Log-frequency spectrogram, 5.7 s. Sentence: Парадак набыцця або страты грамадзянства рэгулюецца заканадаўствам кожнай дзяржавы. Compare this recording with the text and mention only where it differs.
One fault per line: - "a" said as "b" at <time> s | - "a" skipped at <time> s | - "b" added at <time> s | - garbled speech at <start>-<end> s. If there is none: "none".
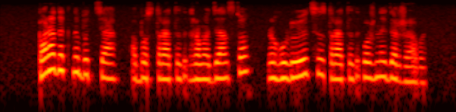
- "заканадаўствам" said as "страты" at 4.0 s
